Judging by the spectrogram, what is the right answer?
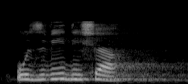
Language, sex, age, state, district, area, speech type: Goan Konkani, female, 18-30, Goa, Quepem, rural, read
